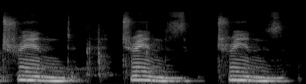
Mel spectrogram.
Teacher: Sau khi nối tất cả lại mới bật âm tờ vô là trend, trend, trend. Âm d này là âm hữu thanh, có nghĩa là rung cổ họng. Cho nên chữ sờ ở đây mình sẽ đọc là âm z, âm z ha. Trend, trends, trends.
